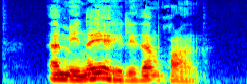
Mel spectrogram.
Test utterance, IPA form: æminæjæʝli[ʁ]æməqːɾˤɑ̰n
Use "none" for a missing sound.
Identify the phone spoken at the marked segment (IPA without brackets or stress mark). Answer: ð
